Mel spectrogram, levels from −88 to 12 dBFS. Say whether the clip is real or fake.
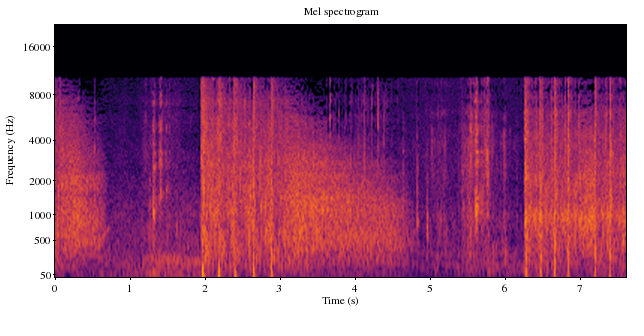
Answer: real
